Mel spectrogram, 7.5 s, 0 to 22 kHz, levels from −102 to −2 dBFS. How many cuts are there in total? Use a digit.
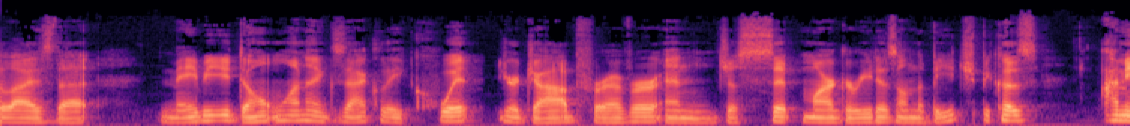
1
